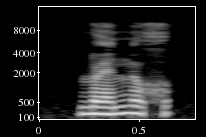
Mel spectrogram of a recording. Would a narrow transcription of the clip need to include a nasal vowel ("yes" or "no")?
no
